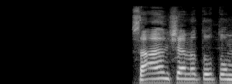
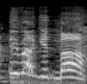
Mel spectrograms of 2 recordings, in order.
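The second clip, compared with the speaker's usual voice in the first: high laughing yell "Eh, bakit ba?"; laughing mock shout; 9 semitones higher, 5 dB louder than usual. Preacher acting out the atheist's laughing retort.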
